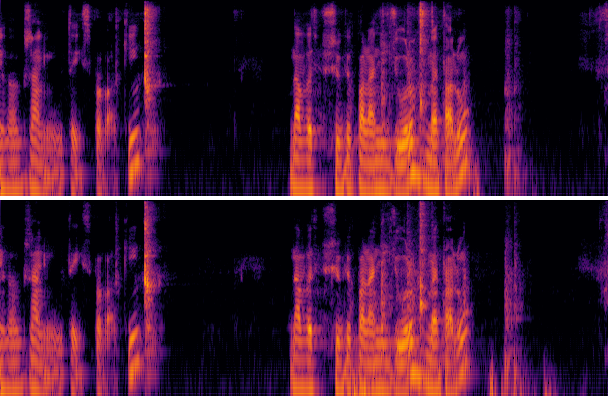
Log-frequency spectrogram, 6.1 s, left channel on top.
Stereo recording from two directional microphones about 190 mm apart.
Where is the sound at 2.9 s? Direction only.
15° left (ahead or behind).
